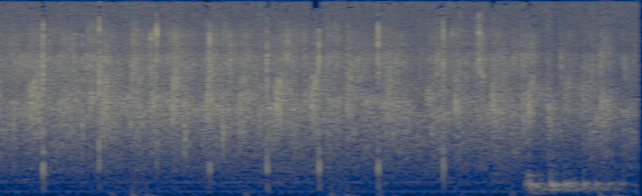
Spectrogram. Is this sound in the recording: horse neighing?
no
